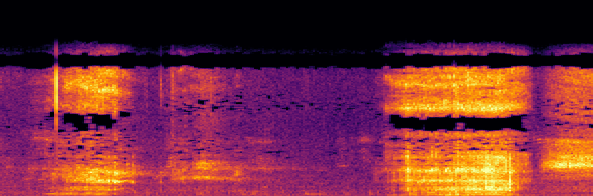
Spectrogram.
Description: snores loud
